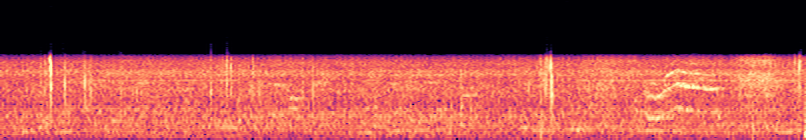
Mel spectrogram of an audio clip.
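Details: Young female kitten at home playing fetch, meowing to ask for her ball to be thrown; quiet soft taps and clicks, then one drawn-out, bending meow near the end, followed by a brief rustle.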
